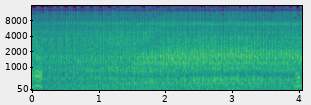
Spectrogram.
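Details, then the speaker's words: 2003 Ford Explorer 4.0 V6 on its first start after a timing chain install: a loud, rough idle with a busy rattling clatter that grows louder. It is running noisy and the cause is not yet known. "it's running pretty noisy a little"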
